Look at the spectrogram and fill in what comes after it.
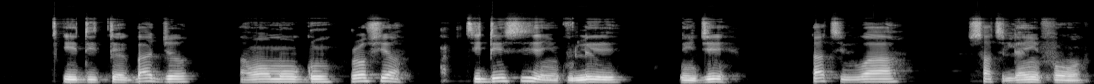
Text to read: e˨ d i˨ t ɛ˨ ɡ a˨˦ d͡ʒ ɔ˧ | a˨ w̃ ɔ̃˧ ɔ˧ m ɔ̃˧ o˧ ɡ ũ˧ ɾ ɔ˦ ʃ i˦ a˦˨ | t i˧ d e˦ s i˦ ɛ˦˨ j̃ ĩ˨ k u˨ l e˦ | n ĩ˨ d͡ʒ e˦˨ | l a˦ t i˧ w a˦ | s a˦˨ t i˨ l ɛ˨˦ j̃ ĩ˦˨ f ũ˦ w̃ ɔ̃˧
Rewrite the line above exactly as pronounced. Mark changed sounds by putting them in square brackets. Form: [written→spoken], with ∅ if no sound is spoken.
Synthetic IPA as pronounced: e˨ d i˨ t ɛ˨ [ɡ→ɡ͡b] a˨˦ d͡ʒ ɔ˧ | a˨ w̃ ɔ̃˧ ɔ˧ m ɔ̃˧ o˧ ɡ ũ˧ ɾ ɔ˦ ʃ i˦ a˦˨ | t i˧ d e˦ s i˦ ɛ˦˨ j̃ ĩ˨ k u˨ l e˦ | n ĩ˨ d͡ʒ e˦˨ | l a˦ t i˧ w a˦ | s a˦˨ t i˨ l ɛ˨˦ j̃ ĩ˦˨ f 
